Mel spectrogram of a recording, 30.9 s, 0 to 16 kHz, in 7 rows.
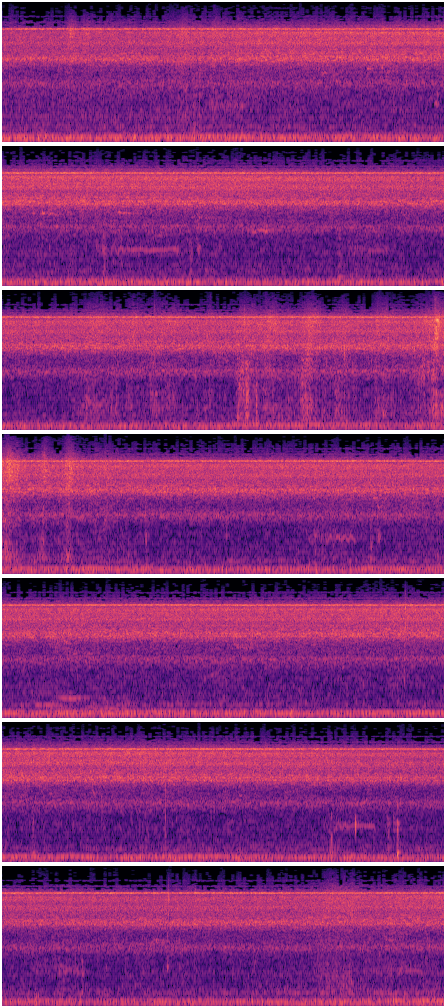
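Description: Steady, high-pitched insect chorus in forest over a low, constant rumble, with a few brief clicks or rustles in the middle, the loudest about 13 seconds in.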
